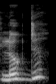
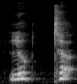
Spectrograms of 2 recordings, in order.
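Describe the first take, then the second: First: The word does not end with a t sound. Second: The word ends with a t sound. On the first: The speaker calls it wrong. "This is not looked" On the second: The speaker calls it right. "t sound again"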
